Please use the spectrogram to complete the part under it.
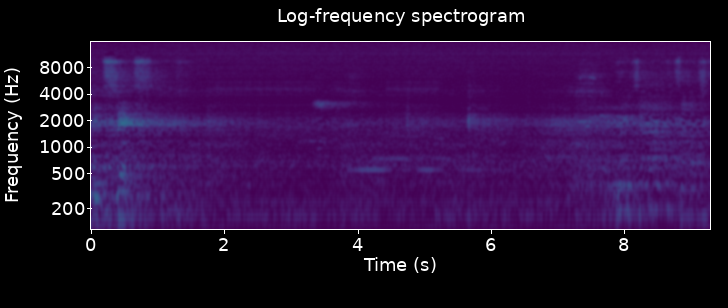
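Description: Skate blades scrape across the ice in a large echoing hall.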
